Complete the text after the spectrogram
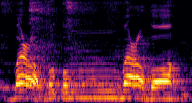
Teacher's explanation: ضاد کو موٹا پڑھیں گے، ضاد موٹے حروف میں سے ہے ، کم کے میم پر اخفا مع غنہ ہوگا کیونکہ میم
